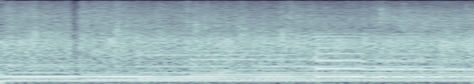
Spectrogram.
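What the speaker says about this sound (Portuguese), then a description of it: "Se essas palmas são para Jesus, podia ser melhor, não é?" Applause from a church congregation, clapping mixed with steady sustained musical tones from instruments playing alongside, loud throughout the brief moment.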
